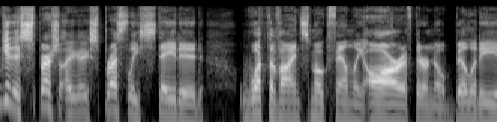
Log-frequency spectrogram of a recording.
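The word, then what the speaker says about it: Vinsmoke: some references on the vinm smoke family or what I I hear is the it's pronounced Vine smoke like wine smoke and hey that makes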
